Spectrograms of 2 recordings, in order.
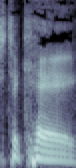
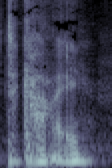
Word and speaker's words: Takei: Oh, excuse me, George Takei, because it rhymes with gay. Right. Even though I grew up with it was Takei.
